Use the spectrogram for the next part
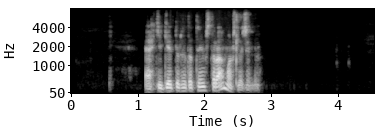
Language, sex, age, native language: Icelandic, male, 20-29, Icelandic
